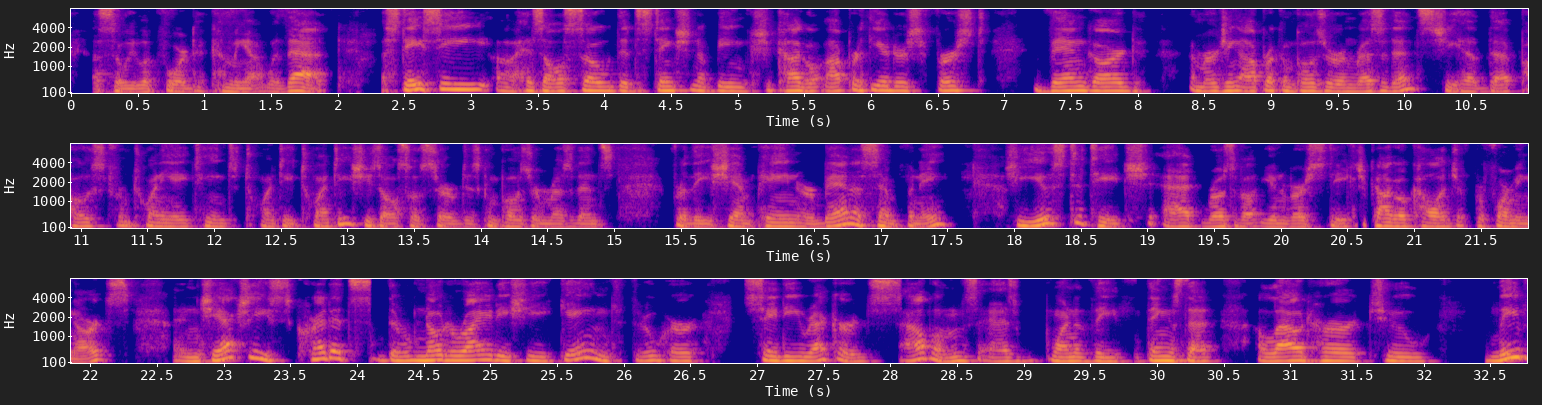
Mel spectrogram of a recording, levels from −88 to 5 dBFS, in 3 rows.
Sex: male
